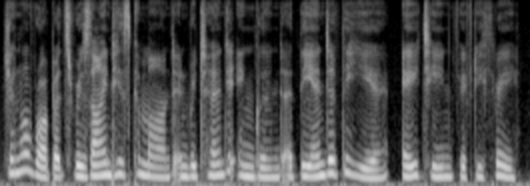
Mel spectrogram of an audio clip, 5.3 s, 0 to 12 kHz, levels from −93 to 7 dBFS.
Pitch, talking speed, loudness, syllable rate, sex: 195 Hz, 205 wpm, -16 LUFS, 5.8 syllables/s, female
